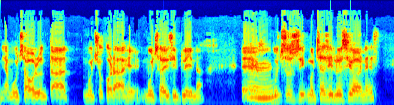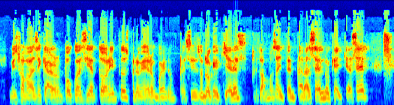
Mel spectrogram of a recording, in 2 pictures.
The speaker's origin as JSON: {"language": "Spanish", "region": "Bogotá", "country": "Colombia", "moved": "as an adult", "said": "fue como a los 18 que me fui de Bogotá, pues, y de Colombia. Empecé a ir mucho a Estados Unidos, a Florida."}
